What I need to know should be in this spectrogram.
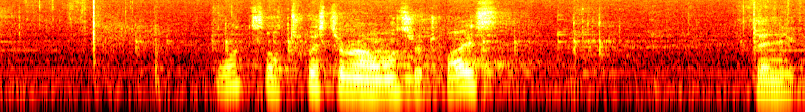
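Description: Pliers click and scrape against metal.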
